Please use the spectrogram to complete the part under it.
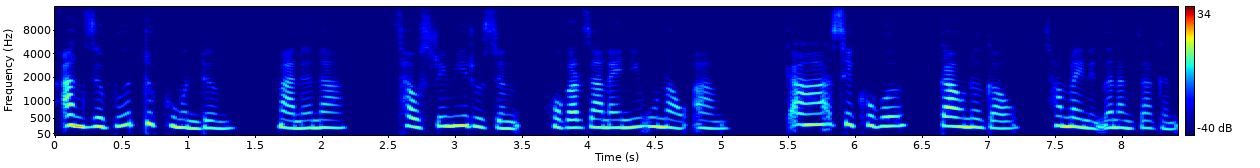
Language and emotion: Bodo, sad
